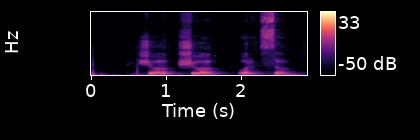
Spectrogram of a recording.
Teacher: जब भी हम इनको उच्चारण करते हैं तो हमारे मुख से वायु घसीट के बाहर निकलती है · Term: संघर्षी व्यंजन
